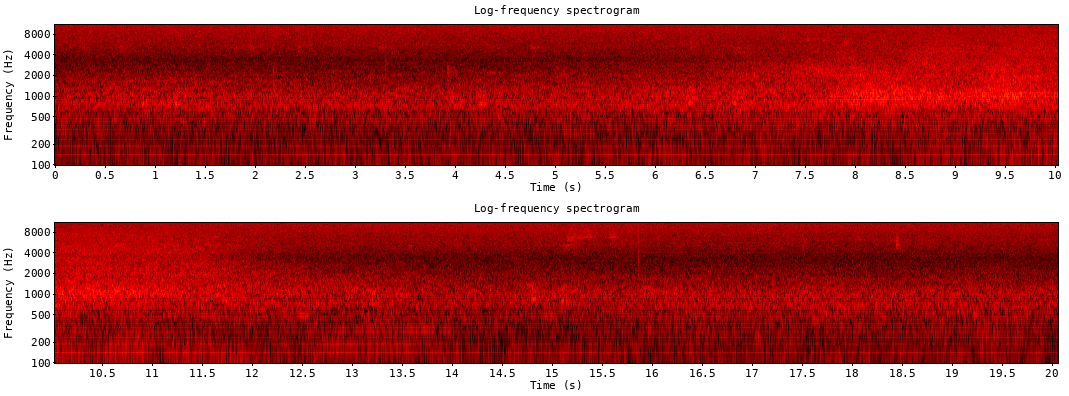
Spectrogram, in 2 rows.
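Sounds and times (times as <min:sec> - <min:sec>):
low rumble of traffic: 0:00.0 - 0:20.0
vehicle passing: 0:06.0 - 0:14.8.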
